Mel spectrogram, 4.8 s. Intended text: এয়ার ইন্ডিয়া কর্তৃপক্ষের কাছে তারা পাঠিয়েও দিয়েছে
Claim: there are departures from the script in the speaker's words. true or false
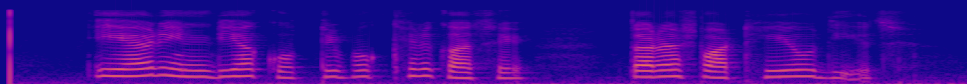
false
